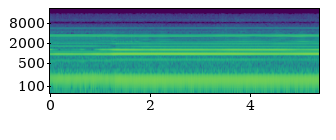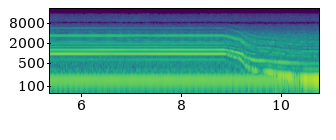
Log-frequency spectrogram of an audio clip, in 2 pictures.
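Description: Ring-modulated synthesizer tone from a Barton Musical Circuits four-quadrant multiplier module: a steady low tone with several higher tones held above it, stepping up in level about a second in. About nine seconds in, the upper tones glide sharply downward as an oscillator's frequency is turned down.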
